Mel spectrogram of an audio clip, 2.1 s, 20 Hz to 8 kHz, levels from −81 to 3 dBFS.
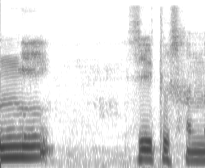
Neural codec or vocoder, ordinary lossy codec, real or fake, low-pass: codec, 32 kHz, 1.9 kbps, SNAC; MP3, 64 kbps; fake; 7.2 kHz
